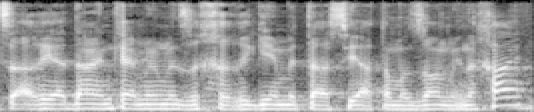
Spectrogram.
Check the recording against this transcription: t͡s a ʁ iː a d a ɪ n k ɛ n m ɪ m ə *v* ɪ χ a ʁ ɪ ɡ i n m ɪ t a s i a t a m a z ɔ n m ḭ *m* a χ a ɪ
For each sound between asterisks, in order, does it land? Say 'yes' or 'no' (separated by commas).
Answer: no, no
